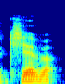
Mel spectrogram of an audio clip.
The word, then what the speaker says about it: Kiev: parce que Kiev, avec un E, c'est la prononciation russe, et du coup, il y en a plein qui trouvent ça de mauvais goût de garder cette appellation-là, et de le faire à l'ukrainienne, finalement.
